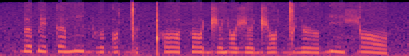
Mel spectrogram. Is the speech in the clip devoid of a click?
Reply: no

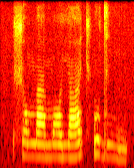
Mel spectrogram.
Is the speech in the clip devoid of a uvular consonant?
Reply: yes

